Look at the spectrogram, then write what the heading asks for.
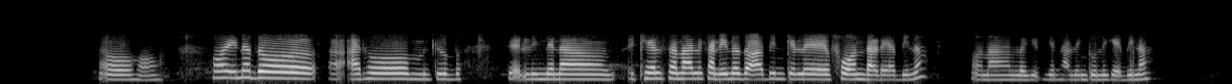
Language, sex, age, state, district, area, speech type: Santali, female, 18-30, Jharkhand, Seraikela Kharsawan, rural, conversation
